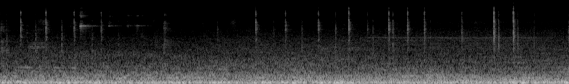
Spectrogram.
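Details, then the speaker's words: One-year-old Hero HF Deluxe BS6 motorcycle, tappet cover off, heard up close: sharp, light ticking over a low idle rumble in uneven bursts. Tappets very loose, causing heavy noise; fix is tappet clearance adjustment. "बहुत ज्यादा इसका टाइपिड loose है जिसके कारण इसमें बहुत ज्यादा sound create हो रहा है।"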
